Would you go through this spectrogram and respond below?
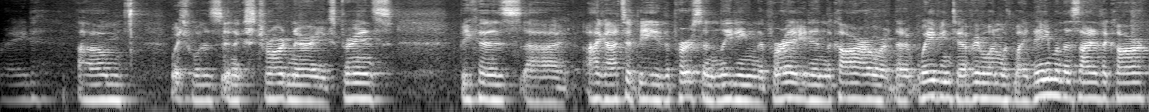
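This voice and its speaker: A man's voice: medium pitch, level tone, normal speed, echoey room, slight background noise, rough recording. A man in his forties from Canada, a singer-songwriter guest, talking casually and hesitantly with many fillers. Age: 40s. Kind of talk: casual interview.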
